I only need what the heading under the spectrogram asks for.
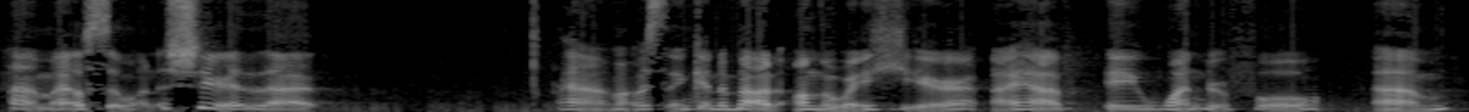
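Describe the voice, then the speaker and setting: A woman with a raspy voice giving a personal church testimony, speaking hesitantly with pauses. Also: a little high, fairly bright tone.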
